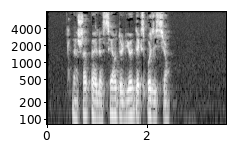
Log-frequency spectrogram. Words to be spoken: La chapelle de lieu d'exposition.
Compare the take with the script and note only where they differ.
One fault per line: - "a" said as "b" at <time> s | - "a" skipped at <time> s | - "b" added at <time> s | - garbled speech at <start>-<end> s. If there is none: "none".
- "sert" added at 1.1 s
